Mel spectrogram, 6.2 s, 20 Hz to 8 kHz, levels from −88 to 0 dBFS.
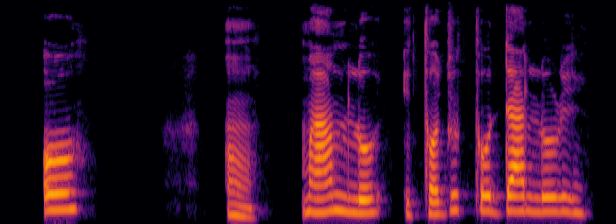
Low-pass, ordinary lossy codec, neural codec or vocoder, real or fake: none; none; none; real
